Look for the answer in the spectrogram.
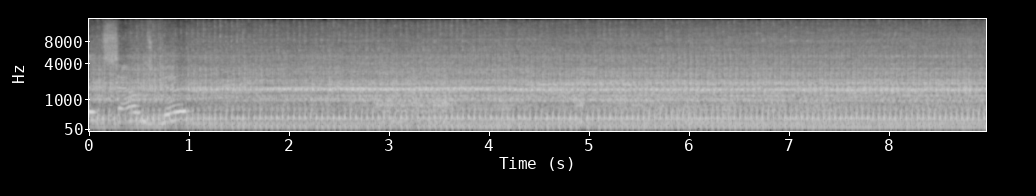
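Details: New unboxed Predator 79cc single-cylinder engine on first start with stock tank and muffler, freshly filled with 0.37 quart oil, no choke, warming up: a fast, steady idle putter with a faint hum on top, no knocking or stumbling; it sounds solid.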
